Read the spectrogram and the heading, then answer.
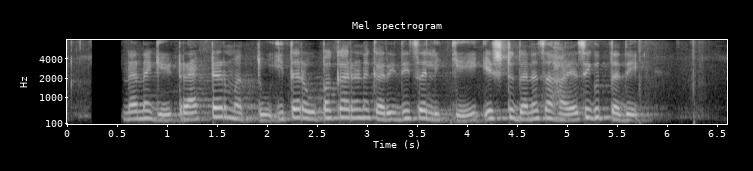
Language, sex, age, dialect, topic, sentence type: Kannada, male, 36-40, Coastal/Dakshin, agriculture, question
